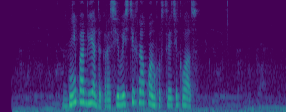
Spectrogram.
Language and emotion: Russian, neutral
